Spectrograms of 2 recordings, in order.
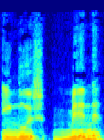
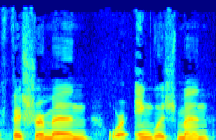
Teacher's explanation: That's M-A-N, but I say it with a short I.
